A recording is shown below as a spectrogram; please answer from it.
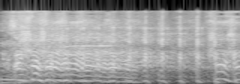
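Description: Several human voices sounding at once without clear words, overlapping and pulsing.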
